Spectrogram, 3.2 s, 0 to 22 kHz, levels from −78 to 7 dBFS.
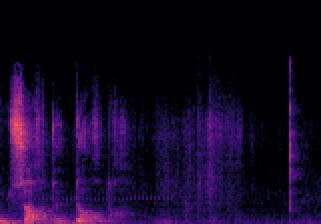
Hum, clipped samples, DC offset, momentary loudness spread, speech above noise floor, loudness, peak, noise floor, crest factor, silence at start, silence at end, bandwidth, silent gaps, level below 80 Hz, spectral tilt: none; under 0.1%; under 0.1%; 27 LU; 29 dB; -27 LUFS; -8 dBFS; -58 dBFS; 24 dB; 0 s; 0.25 s; 17.5 kHz; none; -70 dBFS; -1.5 dB/octave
